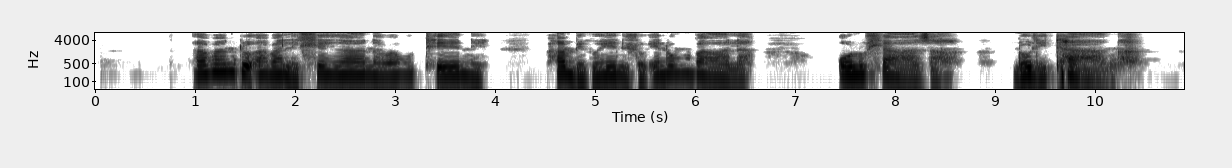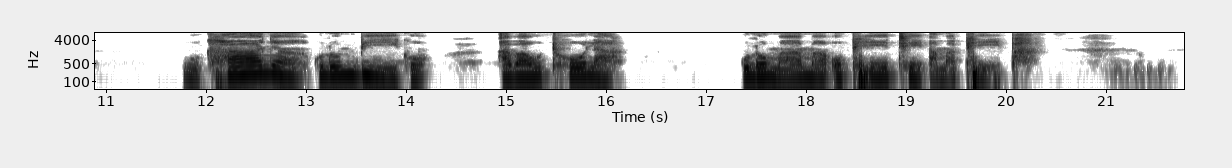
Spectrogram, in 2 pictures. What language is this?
North Ndebele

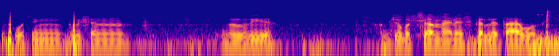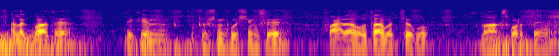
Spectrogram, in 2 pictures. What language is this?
Urdu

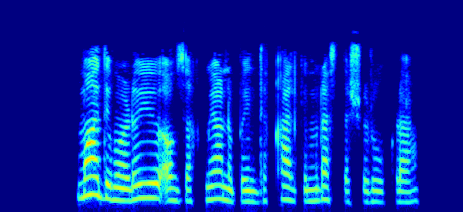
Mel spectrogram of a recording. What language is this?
Pashto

